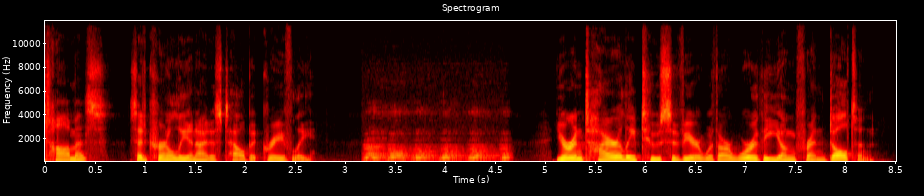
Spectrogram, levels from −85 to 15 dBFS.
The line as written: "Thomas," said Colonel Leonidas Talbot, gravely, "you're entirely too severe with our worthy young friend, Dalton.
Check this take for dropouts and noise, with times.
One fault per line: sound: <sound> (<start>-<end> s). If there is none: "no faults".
sound: bark (3.2-4.7 s)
